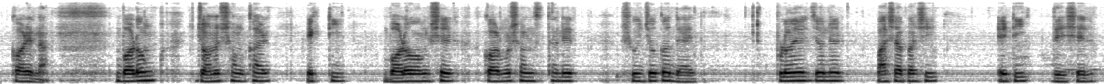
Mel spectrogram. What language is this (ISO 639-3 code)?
ben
